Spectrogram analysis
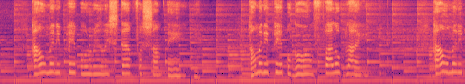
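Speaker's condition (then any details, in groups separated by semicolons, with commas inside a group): No condition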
